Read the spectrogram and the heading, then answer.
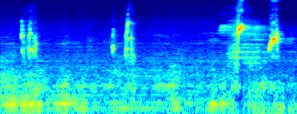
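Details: Red-whiskered bulbul female gives "ché" calls used to stimulate a wild-caught young bulbul to sing: short chirpy bursts, then two louder, sharp, high notes about half a second apart, over a faint low background hum.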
